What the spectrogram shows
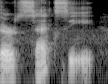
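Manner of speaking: weird, creepy, breathy whisper. Recounting what a man said, the speaker imitates him in a weird, creepy voice. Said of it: "in a weird, creepy voice".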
